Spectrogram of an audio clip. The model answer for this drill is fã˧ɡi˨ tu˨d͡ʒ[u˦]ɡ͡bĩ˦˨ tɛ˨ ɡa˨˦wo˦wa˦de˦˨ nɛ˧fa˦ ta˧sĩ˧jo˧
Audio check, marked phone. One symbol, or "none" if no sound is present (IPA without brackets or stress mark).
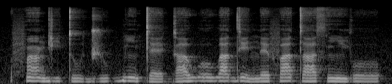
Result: u˨˦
